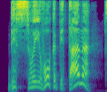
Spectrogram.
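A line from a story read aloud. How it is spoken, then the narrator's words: Joyful exclamation. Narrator (Russian): вскричал Дантес, и глаза его радостно заблестели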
